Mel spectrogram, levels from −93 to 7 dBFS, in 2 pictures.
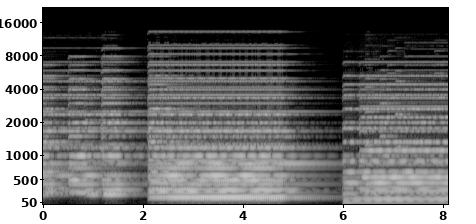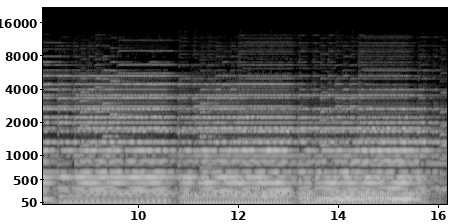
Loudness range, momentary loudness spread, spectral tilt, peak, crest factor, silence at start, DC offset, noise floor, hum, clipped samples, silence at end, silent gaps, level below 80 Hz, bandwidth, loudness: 3 LU; 9 LU; -5 dB/octave; -4 dBFS; 14 dB; 0 s; under 0.1%; -41 dBFS; none; under 0.1%; 0 s; none; -32 dBFS; 14 kHz; -19 LUFS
